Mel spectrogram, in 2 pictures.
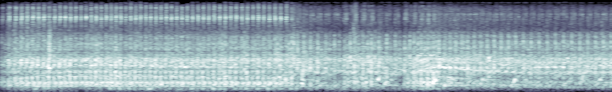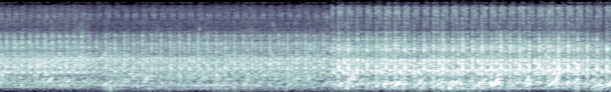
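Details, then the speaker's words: Honda outboard after cleaning the carburetor idle jet with a fine wire: busy but steady idle with a quick even patter about three beats a second; it idles properly again, normal. "so I'm going to put it back in the engine now start it up and show you that the engine idles properly"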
